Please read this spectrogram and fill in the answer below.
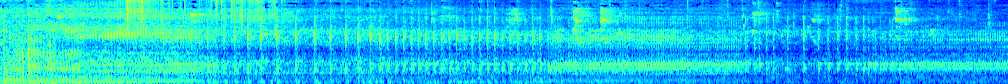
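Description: A motor vehicle's engine passes close by at the start and fades away over about two seconds. A steady, fast rattling trill follows.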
